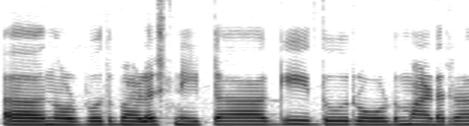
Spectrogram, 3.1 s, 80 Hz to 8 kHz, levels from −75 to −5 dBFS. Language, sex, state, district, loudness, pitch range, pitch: Kannada, female, Karnataka, Bidar, -16 LUFS, 200-210 Hz, 205 Hz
